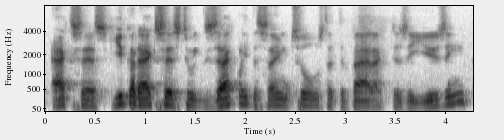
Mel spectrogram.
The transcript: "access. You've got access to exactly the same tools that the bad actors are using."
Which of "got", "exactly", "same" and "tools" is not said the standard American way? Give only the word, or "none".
none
